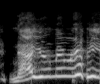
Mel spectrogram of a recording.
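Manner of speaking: high, loud question through laughter; re-enacted laughing disbelief; amused incredulity. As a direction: tease an old acquaintance loudly, laughing. Retells teasing Dave after recognition.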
